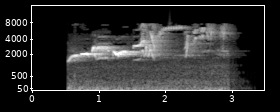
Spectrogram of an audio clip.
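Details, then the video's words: Bird song: a single phrase of rising whistled notes, climbing from a low start into higher, buzzy trills and ending in a scratchy flourish, lasting about two and a half seconds against quiet background. "bird عصفور"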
